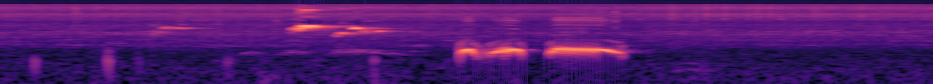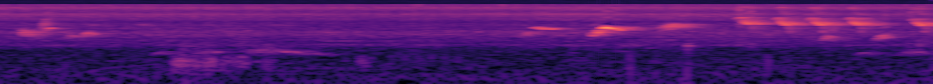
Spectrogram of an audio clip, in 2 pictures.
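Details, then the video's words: A female spotted dove calls to excite males with one short phrase of three low hollow coos, amid scattered high chirps from other small birds and a faint steady hum. "Cu gáy mái kích trống/ tiếng cu gáy mái kích trống hay"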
